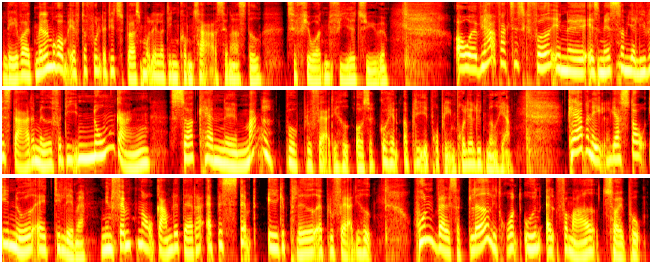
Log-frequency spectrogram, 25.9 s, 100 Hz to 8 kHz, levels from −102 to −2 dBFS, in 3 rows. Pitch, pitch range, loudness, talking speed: 185 Hz, 155-225 Hz, -18 LUFS, 190 wpm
